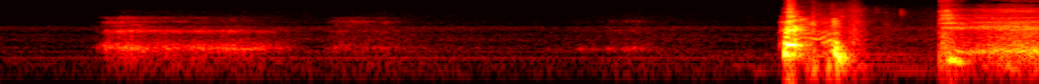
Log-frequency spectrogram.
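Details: Person with a worsening cold sneezing a lot: a faint sniff or intake, then after a pause one loud, sharp sneeze and a short noisy exhale.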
